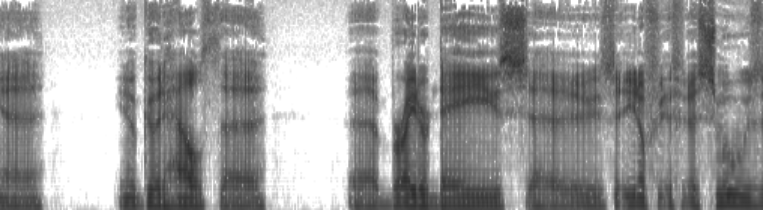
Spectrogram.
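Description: Creaky, low-key man rambling gently. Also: no room sound, studio quality. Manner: meandering, hesitant, often repeats and trails off mid-word; soothing, lulling. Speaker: host and creator of a sleep podcast. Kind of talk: rambling bedtime monologue, talking gently to the listener.

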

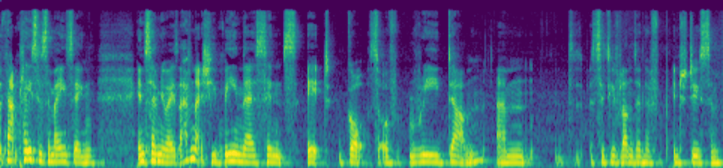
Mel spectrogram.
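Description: A woman guest telling a rambling personal story in casual conversation, laughing often. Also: low voice. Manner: chatty and rambling, laughs often, many fillers. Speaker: guest, writer and former lifeguard.

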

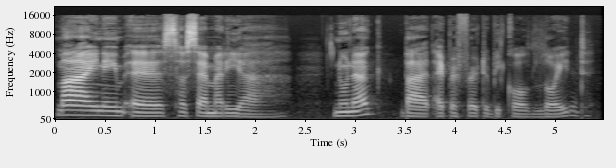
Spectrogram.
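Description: Slow, smooth-voiced young Filipino man. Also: medium pitch. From Philippines. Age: young adult. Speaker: human rights activist. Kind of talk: earnest personal testimony.

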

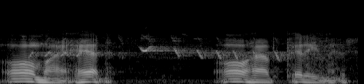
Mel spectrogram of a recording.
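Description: An actor playing a rough, hard-drinking, uneducated riverboat skipper who blusters and whines in folksy, ungrammatical talk, in a 1950s radio drama. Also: male voice, fairly low pitch, lively intonation, slow pace. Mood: hungover misery. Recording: noisy, dull 1950s radio recording.

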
